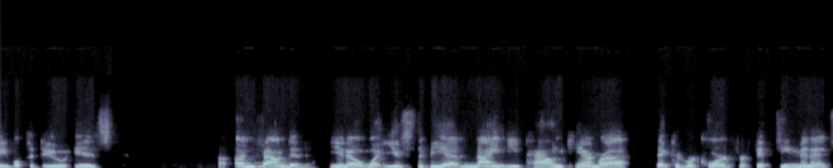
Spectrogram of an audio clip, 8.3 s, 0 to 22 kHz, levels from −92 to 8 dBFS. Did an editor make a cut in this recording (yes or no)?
no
